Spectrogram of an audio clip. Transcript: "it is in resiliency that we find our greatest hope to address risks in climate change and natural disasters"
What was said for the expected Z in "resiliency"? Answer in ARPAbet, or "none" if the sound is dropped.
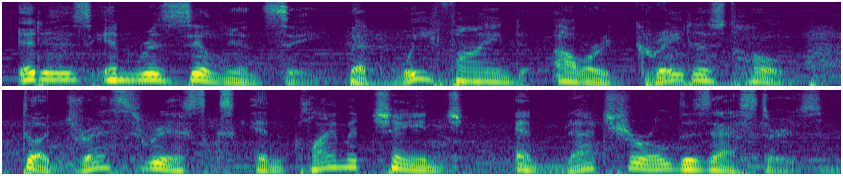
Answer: Z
